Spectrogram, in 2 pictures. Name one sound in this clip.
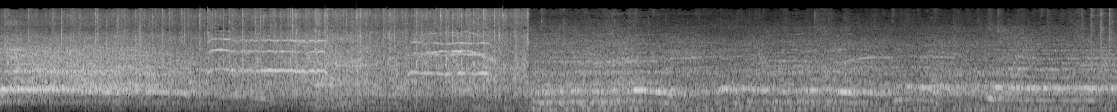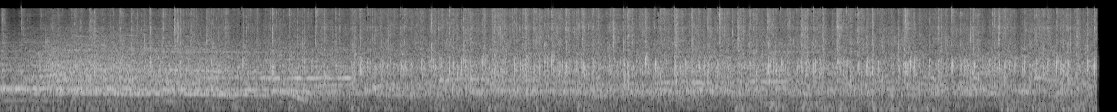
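A large crowd cheers loudly in an open stadium.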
